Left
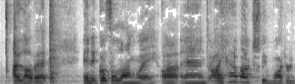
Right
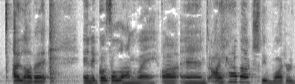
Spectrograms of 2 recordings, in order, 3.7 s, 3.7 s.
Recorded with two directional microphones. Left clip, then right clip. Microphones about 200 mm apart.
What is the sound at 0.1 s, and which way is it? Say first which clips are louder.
A woman's voice: right 3 dB; 55° right (ahead or behind).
